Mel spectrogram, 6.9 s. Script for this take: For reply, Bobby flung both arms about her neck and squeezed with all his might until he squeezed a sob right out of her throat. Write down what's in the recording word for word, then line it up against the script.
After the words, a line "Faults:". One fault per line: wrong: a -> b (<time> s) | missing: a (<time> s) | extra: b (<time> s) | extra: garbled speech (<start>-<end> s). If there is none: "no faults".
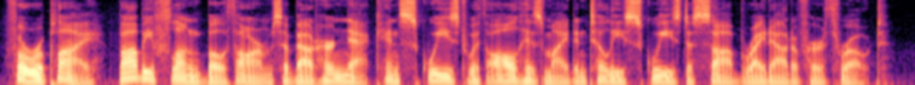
For reply, Bobby flung both arms about her neck and squeezed with all his might until he squeezed a sob right out of her throat.
Faults:
no faults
